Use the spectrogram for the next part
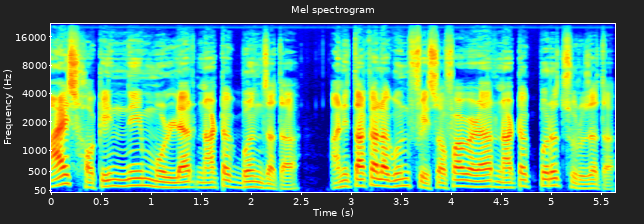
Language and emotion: Goan Konkani, neutral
